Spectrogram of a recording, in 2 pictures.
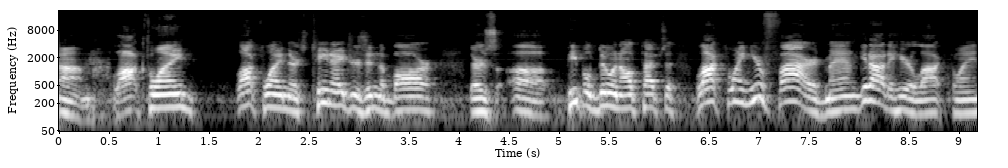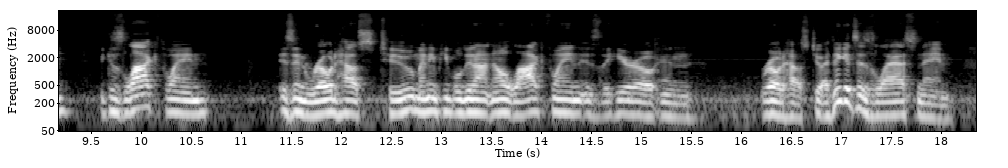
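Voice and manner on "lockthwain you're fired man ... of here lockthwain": put-on Southern American accent. Joking about firing lockthwain from the bar, in a southern accent. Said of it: "I just like to say Lockthwain in a southern accent".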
